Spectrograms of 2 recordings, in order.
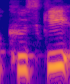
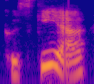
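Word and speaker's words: Kooskia: For those of you that are not local, Kuski is spelled Kooskkia. And I know it sounds like it should be Kuskia, but it is Kuski days. So that's how they pronounce it locally.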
